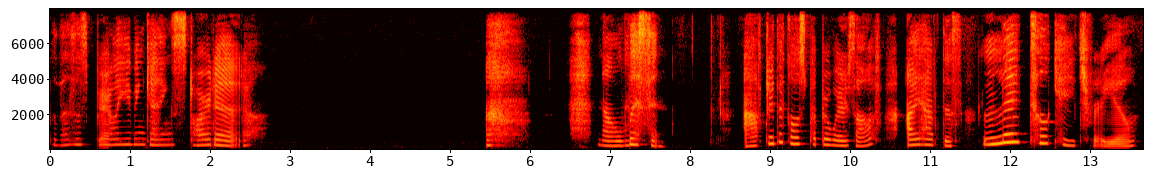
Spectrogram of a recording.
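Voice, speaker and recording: Slow, high, sweet, eerily obsessive ASMR role-play by a woman. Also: creaky, a little mellow, exaggerated voice. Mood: insistent, sweet menace. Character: sweet, eerily obsessive young yandere woman, sadistic lover.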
